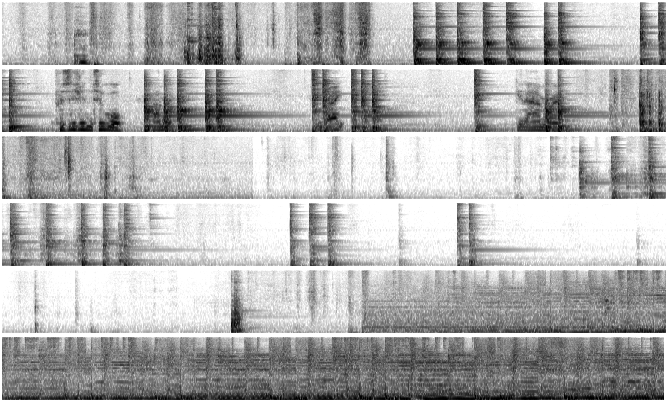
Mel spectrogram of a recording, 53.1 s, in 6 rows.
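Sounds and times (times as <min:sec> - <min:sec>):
background music: 0:40.3 - 0:53.0.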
